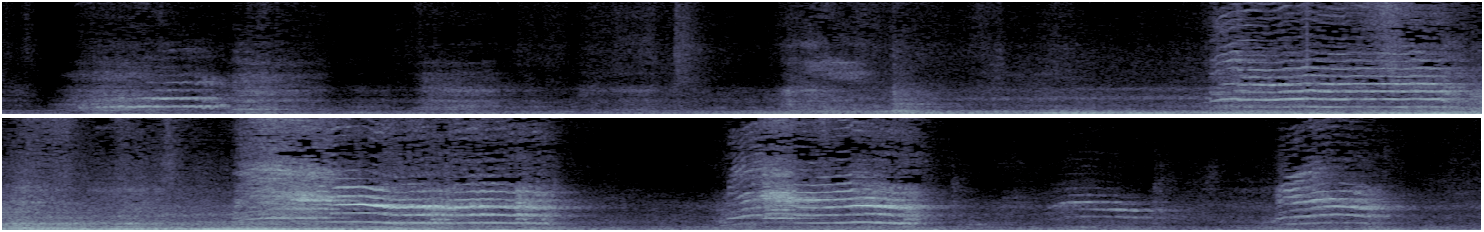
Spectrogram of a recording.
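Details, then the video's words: Searching for friends indoors, a lonely kitten mews again and again: soft short cries early on, then louder, long, rich harmonic wails around the middle and several brief meows toward the end. "cute kitten searching friends inside my home // innocent kitten feeling alone"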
